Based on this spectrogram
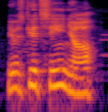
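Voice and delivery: high, loud, beaming goodbye; big-grin farewell. Acted. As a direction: smile hard through an over-friendly send-off. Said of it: "smiled real big and said".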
